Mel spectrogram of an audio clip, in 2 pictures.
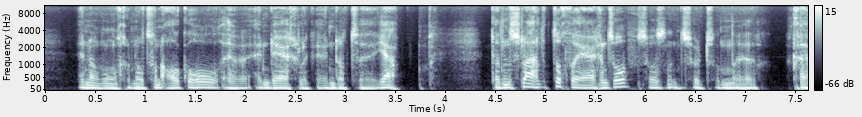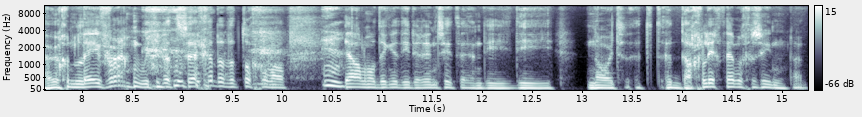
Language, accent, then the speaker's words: Dutch; Leiden, South Holland, Netherlands; born there; Ik ben helemaal niet geboren in Rotterdam, maar geboren in Leiden.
